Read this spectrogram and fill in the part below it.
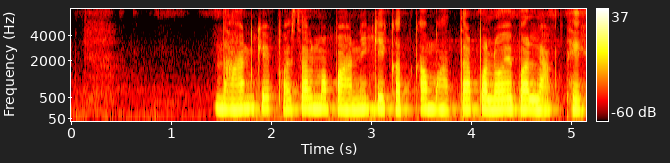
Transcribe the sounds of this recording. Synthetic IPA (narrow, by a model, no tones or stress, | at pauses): d̪ʱaːnkepʰəsəlmẽpaːnikekət̪kamaːt̪ɾapəloːebəɾlaːɡt̪ʰeː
